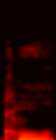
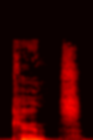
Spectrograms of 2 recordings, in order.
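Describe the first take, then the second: First: It is said with a British accent. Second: It is said with an American accent.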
